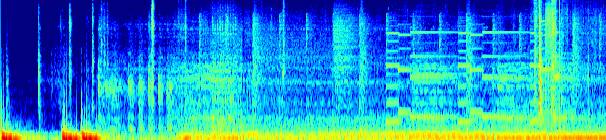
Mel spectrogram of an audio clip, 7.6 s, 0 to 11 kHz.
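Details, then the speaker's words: 2014 Ford Taurus start-up after timing chain and water pump work, transmission fluid flush in progress: cranks briefly, catches cleanly, settles into a steady idle with high-pressure fuel pump ticking audible; normal start and idle. "I just stopped the video, but it just started up. It seems to be idling well. So, you can hear the high pressure fuel pump um ticking."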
